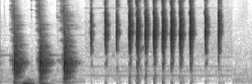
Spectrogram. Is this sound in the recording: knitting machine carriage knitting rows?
no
